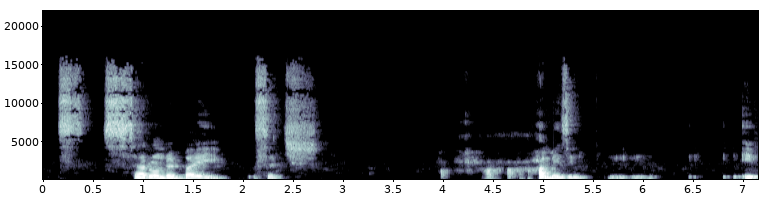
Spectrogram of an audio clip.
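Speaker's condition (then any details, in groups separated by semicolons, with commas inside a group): Stuttering; stuttering since about age 3, grew up in India speaking Telugu, English and Hindi; variable, some days fluent even in stand-up meetings, other days hard to get words out; blocks and pauses, hard syllables and phonics trigger blocks, nervous in groups; blocks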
